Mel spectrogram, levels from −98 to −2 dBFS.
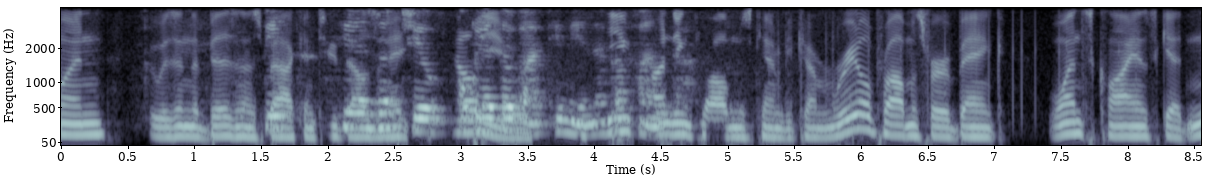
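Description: The speech dips from 1.77 to 2.14 s by about 15 dB, then drops more sharply from 2.64 to 3.18 s, by about 30 dB. From 3.69 to 5.53 s it sinks again, by about 20 dB, for well over a second in total. This is speech suppressed in double talk. The likely cause is an echo canceller that couldn't tell the near talker from loudspeaker echo while the far side was also speaking, so it turned both down.

From 3.48 to 8.07 s a train of clicks ticks over the audio, overlapping the last dip. There are around thirty clicks at an uneven pace averaging about 6.5 per second, peaking roughly 5 dB above the speech, and they are audible in pauses too. Their similar shape points to a likely cause in interference from nearby equipment or a faulty connection or power supply injecting repeated pulses. Throughout, the G.711 call path limits everything to below 4 kHz.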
